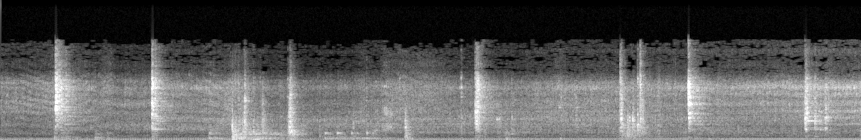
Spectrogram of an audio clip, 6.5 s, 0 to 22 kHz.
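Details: Allis Chalmers 5015 diesel tractor after draining water from the fuel and lines: steady, even diesel drone at idle with a few sharp clicks, no misfire or stumble; normal running.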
